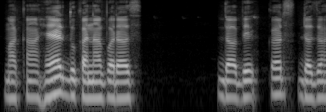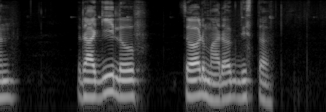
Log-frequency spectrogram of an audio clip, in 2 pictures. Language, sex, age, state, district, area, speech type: Goan Konkani, male, 30-45, Goa, Quepem, rural, read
